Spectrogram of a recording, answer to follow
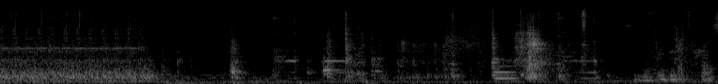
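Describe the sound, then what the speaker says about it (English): A sewing machine stitches along a marked line on a quilt panel, its steady mechanical whir running at first, then breaking into short bursts and stops, fairly close and moderately loud. "we're going to go sew on line number 1"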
